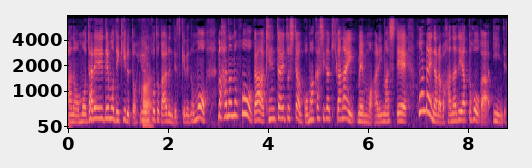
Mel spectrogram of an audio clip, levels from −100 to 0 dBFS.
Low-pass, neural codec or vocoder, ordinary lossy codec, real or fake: 7.2 kHz; none; none; real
